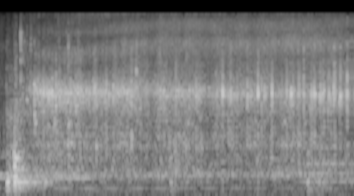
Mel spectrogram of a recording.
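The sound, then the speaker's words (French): A burning brand is dipped into water during a reenactment of ancient animal slaughter, giving a steady, bright sizzling hiss that lasts throughout, with small irregular crackling pops. “Passe-moi ce tison que je le trempe dans l'eau.”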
